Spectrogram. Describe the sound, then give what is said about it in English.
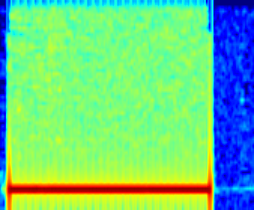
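A steady telephone dial tone, heard while placing a call to a tax specialist, hums at one constant pitch for about two seconds, loud, starting and stopping abruptly with nothing else heard. “Yeah, I'm just calling right now the tax specialist so they can give you a call.”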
